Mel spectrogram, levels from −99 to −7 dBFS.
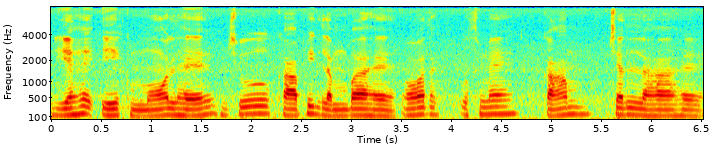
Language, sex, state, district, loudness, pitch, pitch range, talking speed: Hindi, male, Bihar, Lakhisarai, -18 LUFS, 125 Hz, 115-140 Hz, 140 wpm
